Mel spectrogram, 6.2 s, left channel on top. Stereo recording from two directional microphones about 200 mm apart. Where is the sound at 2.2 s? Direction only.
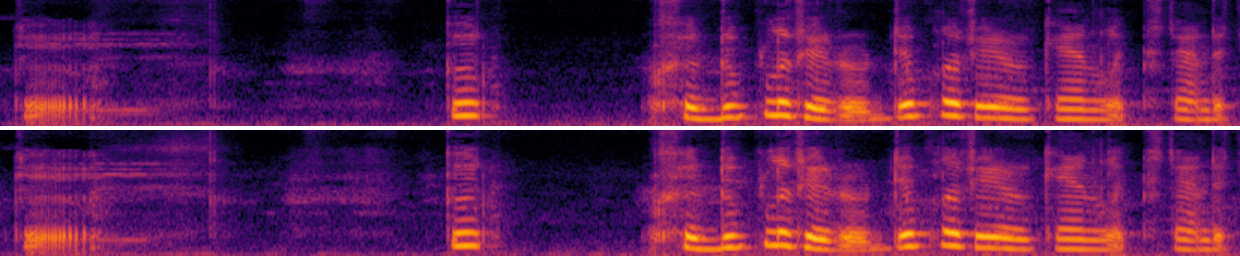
10° right (ahead or behind).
